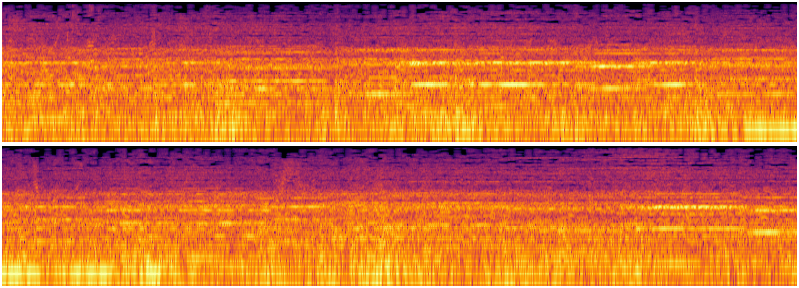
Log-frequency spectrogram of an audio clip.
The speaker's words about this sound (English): Central Support Systems Operator, turn on the water boost pump. Water boost pump is on. The water boost pumps have just been turned on. These pumps increase the water pressure as needed for the water deluge system.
